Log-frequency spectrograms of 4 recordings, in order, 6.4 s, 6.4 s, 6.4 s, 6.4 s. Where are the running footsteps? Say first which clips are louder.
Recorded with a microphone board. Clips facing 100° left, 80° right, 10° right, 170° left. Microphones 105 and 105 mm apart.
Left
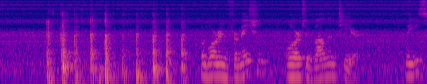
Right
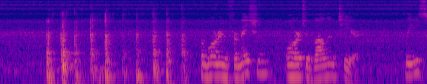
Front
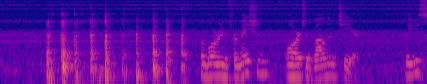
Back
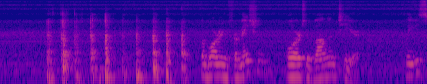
Left 1 dB, front 11 dB; 10° right, 0.5 m; by 2.9 s 65° left, 1.5 m.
